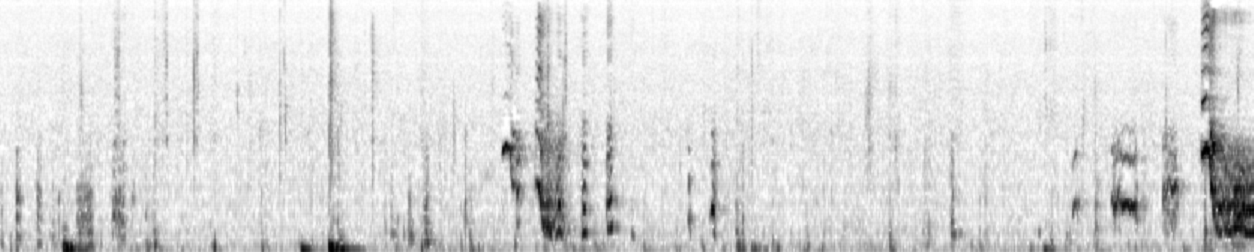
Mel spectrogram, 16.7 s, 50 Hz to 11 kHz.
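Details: A kennel litter of Rhodesian Ridgeback puppies at day 17, becoming livelier: low grunts and soft growl-like noises mixed with short whimpers, rising to sharper, higher squeals near the end.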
